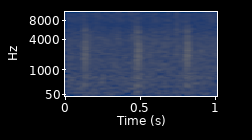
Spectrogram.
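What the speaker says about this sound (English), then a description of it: "And it's raining." Steady rain hisses softly in the Stardew Valley farming game, a faint even wash with a few gentle periodic swells, no voices present.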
